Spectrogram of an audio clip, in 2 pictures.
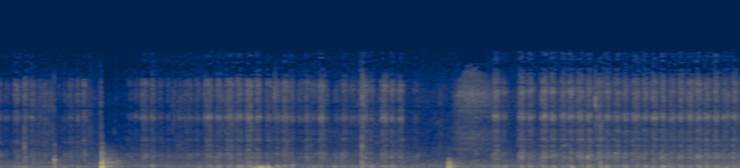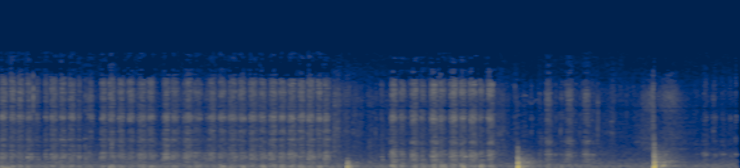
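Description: Pencil hatching on drawing paper: graphite scratching in quick, rapid strokes, densest through the middle stretch, with a few sharp ticks along the way.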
